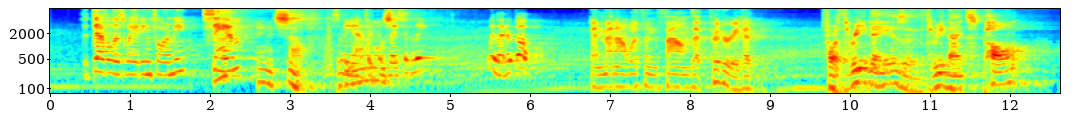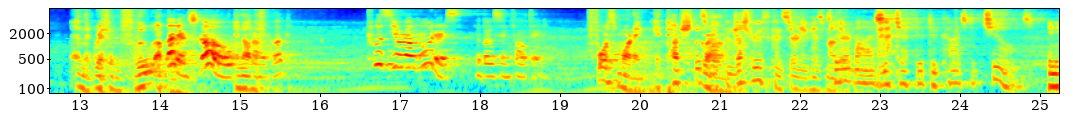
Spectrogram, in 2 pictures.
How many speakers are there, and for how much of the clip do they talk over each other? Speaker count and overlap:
5, about 16%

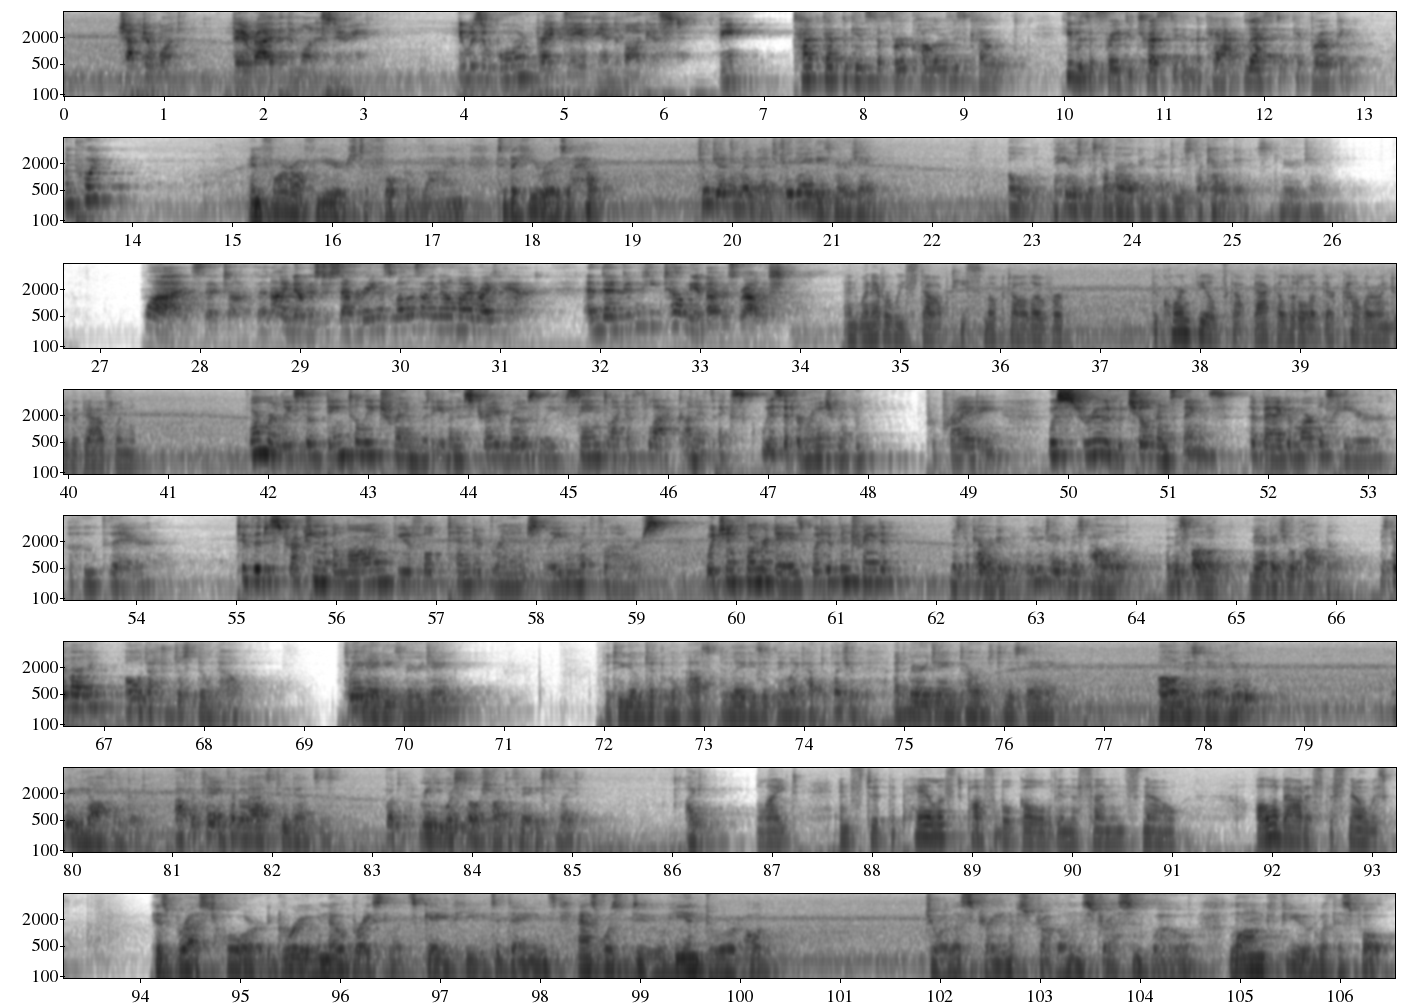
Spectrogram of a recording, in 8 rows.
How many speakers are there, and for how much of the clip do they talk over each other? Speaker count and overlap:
7, no overlap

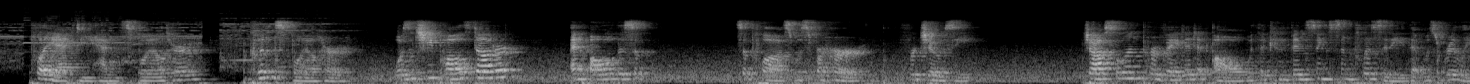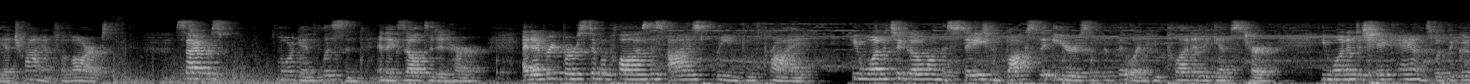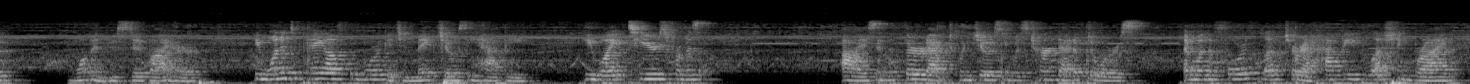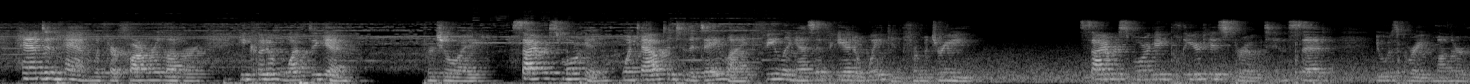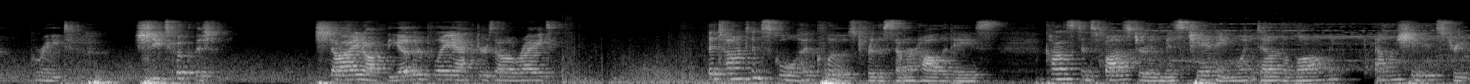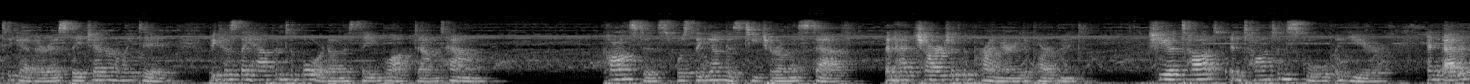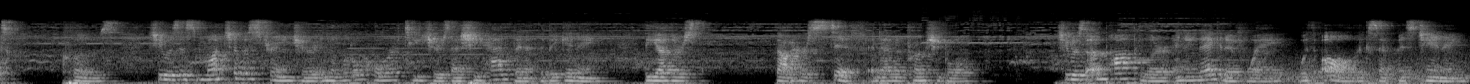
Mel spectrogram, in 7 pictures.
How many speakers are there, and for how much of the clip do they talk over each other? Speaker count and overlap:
1, no overlap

